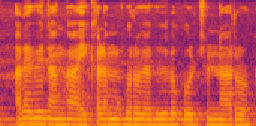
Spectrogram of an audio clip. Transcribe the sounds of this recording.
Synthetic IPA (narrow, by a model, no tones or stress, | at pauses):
ɐ̰d̪eːʋid̪ɐŋɡaːjkɐɭɐmuɡɐɾuʋjɐɡd̪iɐlukuːɾt͡ʃunːaːɾu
